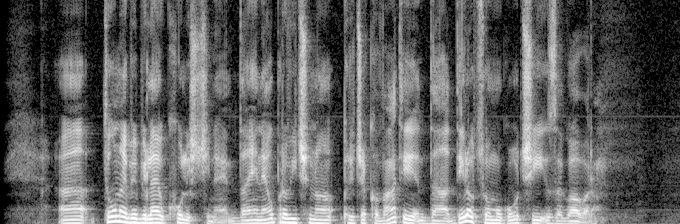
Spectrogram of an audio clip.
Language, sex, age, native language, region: Slovenian, male, 18-29, Slovenian, Gorenjska region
